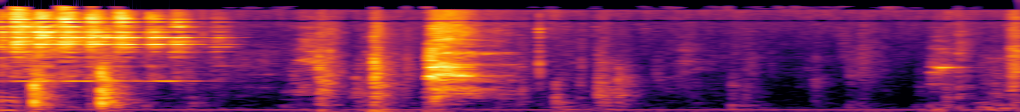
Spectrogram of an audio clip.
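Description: A door is opened for a visitor, Dr. James, with a few wooden clunks and a latch rattle spread over several seconds, followed by quieter shuffling against a faint, steady low hum.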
